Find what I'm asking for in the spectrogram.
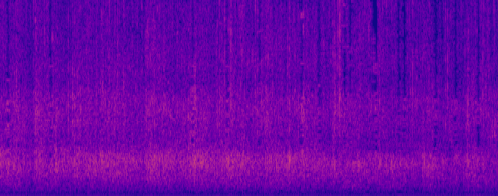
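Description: A church congregation applauds with quiet, distant, steady clapping under a low hum, with no voices.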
